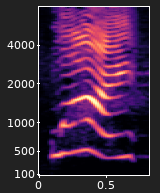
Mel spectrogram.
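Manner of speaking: put-on high child's plaintive why; whiny kid why. A five-year-old pestering his dad at Walmart, high childish whine. Little kid voiced in story.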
